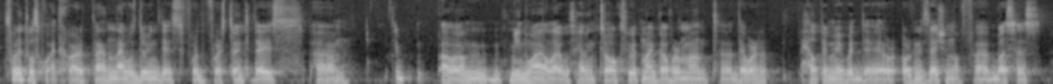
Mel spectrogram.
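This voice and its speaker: Low, gravelly man with Bulgarian accent. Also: level tone, a little slow, warm tone. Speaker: interview guest, volunteer. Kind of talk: conversational first-person account.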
